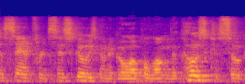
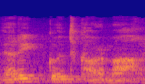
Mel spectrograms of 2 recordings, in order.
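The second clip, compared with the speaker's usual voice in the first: soft slow smiling monk; 5 semitones lower, 8 dB quieter, slower than usual. Retold or imitated. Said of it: "and he goes".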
